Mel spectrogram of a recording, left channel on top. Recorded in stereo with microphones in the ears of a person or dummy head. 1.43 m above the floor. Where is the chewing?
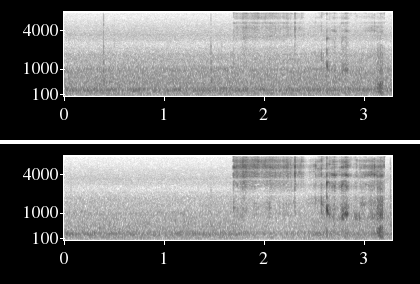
55° right (ahead or behind).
